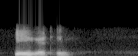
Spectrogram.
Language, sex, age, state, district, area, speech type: Dogri, male, 18-30, Jammu and Kashmir, Samba, rural, conversation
